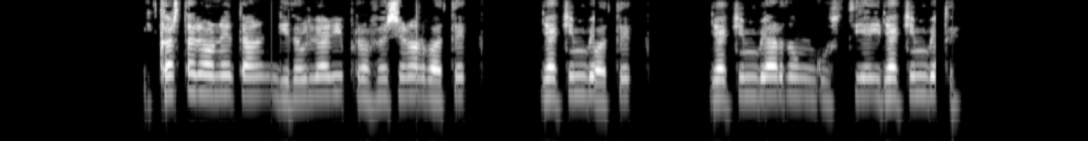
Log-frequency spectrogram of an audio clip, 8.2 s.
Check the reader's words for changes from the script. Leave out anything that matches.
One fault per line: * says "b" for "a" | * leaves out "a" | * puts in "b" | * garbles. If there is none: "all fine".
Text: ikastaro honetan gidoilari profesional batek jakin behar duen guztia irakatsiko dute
* puts in "batek jakin"
* says "jakin" for "irakatsiko"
